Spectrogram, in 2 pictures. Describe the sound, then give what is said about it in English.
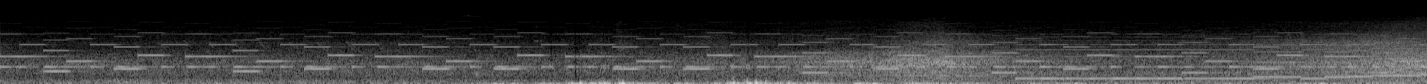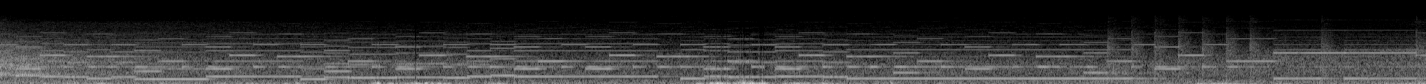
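An ice cream truck jingle plays steadily, a bright tinny melody repeating over a low vehicle rumble, with a few louder whooshes of passing noise; no one speaks. “I know this isn't the right one, but this could be the best ice cream song ever.”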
